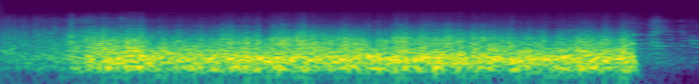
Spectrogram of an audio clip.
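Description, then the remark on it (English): A massive avalanche of snow and trees roars down, gathering speed, a loud, dense rumble with a hissing rush of snow that holds steady for about four seconds before cutting off abruptly. “The avalanche grows, loosening snow and trees, gathering speed.”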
